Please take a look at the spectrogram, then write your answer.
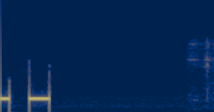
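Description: Busy-signal tone after a phone call hangs up: two short steady beeps, clear and close, followed by silence and then a faint murmur near the end.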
